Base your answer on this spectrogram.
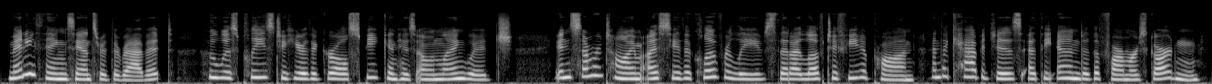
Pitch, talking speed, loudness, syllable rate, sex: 265 Hz, 205 wpm, -16 LUFS, 5.2 syllables/s, female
